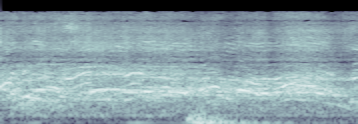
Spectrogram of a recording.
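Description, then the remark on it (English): A loud group of children shouting together in unison, screaming the phrase 'I can do anything I put my mind to', a sustained crowd yell filling the whole stretch with bright, dense voices and no pauses. “Scream it.”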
